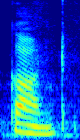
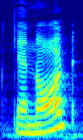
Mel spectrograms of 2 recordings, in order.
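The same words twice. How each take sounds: First: "can't" as one syllable with a long ah; contracted form. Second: Said in the usual way. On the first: Shown as a demonstration. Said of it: "contracted form of cannot is". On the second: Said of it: "contracted form of cannot".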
